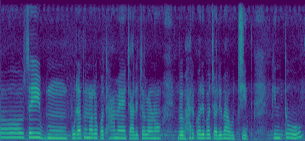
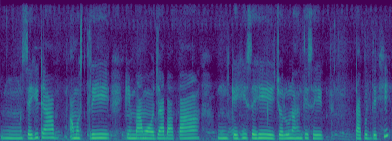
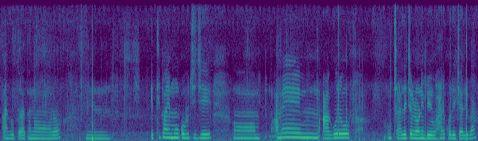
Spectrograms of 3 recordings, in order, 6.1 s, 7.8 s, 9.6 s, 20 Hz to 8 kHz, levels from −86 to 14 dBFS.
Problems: none marked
